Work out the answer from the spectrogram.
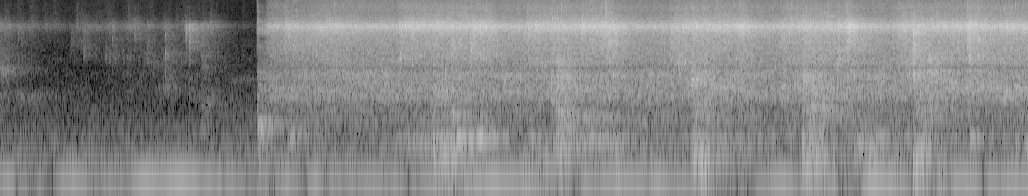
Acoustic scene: restroom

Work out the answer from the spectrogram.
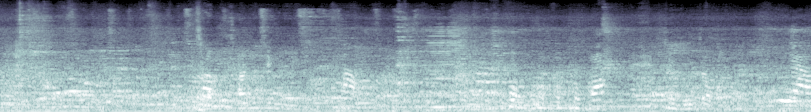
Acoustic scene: cafe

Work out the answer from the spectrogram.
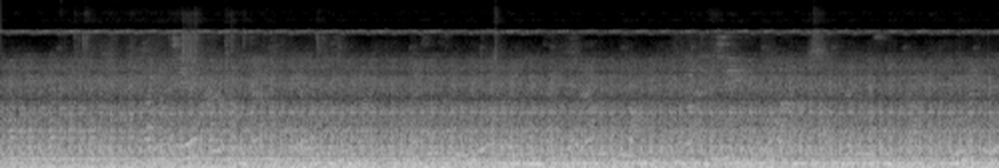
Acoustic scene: bus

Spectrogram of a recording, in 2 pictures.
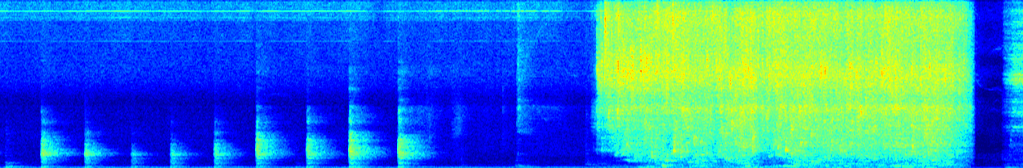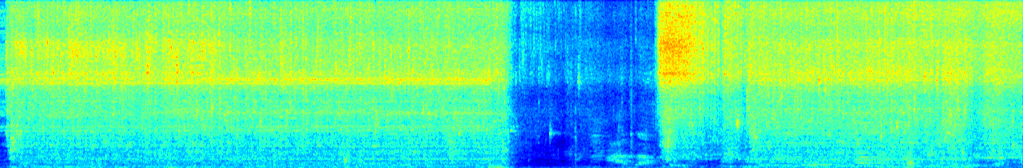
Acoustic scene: kitchen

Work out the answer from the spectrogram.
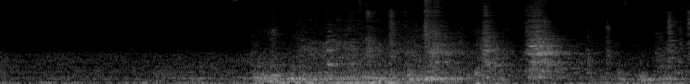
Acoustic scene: elevator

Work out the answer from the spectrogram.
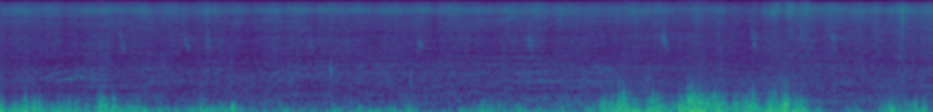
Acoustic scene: park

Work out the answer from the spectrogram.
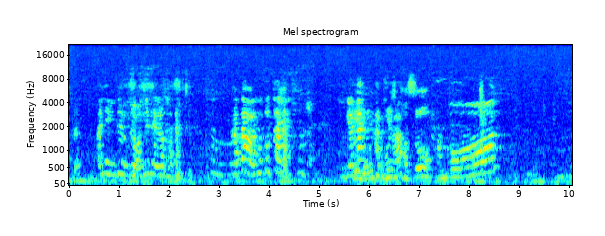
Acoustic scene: residential area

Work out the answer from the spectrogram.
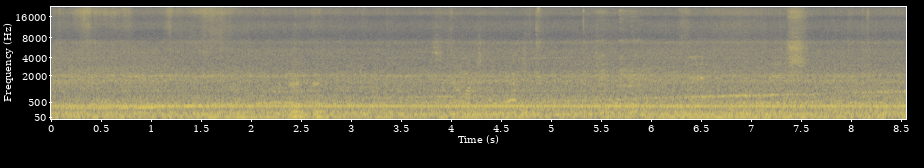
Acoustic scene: subway train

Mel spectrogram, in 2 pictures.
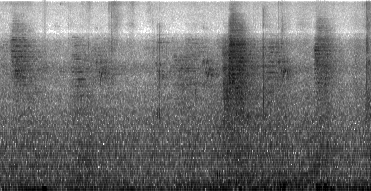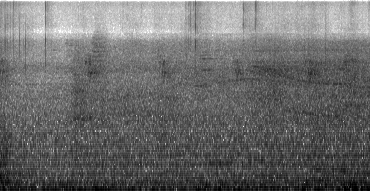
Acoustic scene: residential area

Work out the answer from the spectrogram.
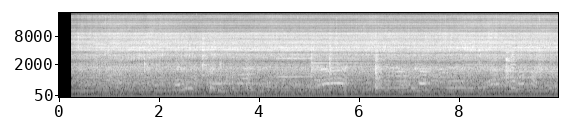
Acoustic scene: restaurant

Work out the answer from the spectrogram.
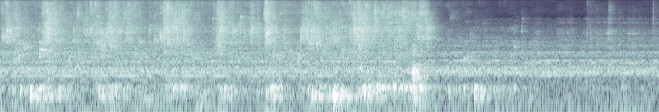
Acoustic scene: restroom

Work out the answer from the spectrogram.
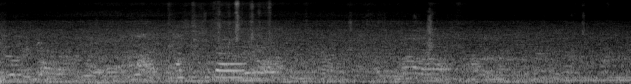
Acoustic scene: street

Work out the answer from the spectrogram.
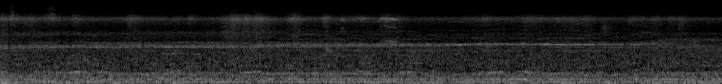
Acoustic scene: subway station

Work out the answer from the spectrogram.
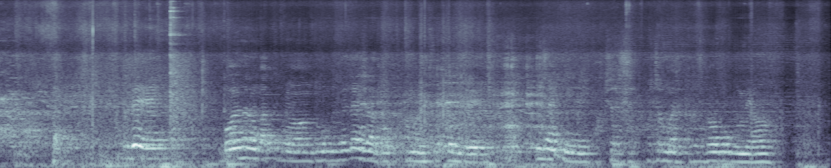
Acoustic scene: elevator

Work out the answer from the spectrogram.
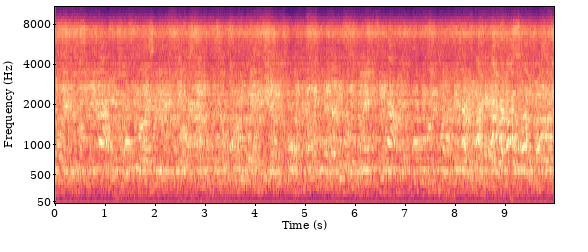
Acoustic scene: crowded indoor space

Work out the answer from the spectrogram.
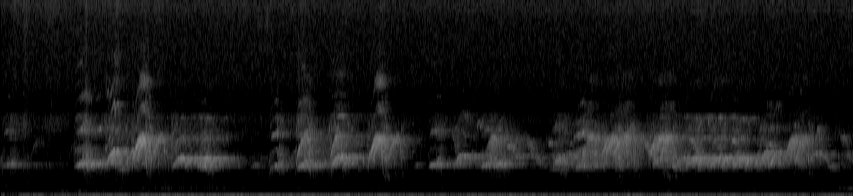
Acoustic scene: park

